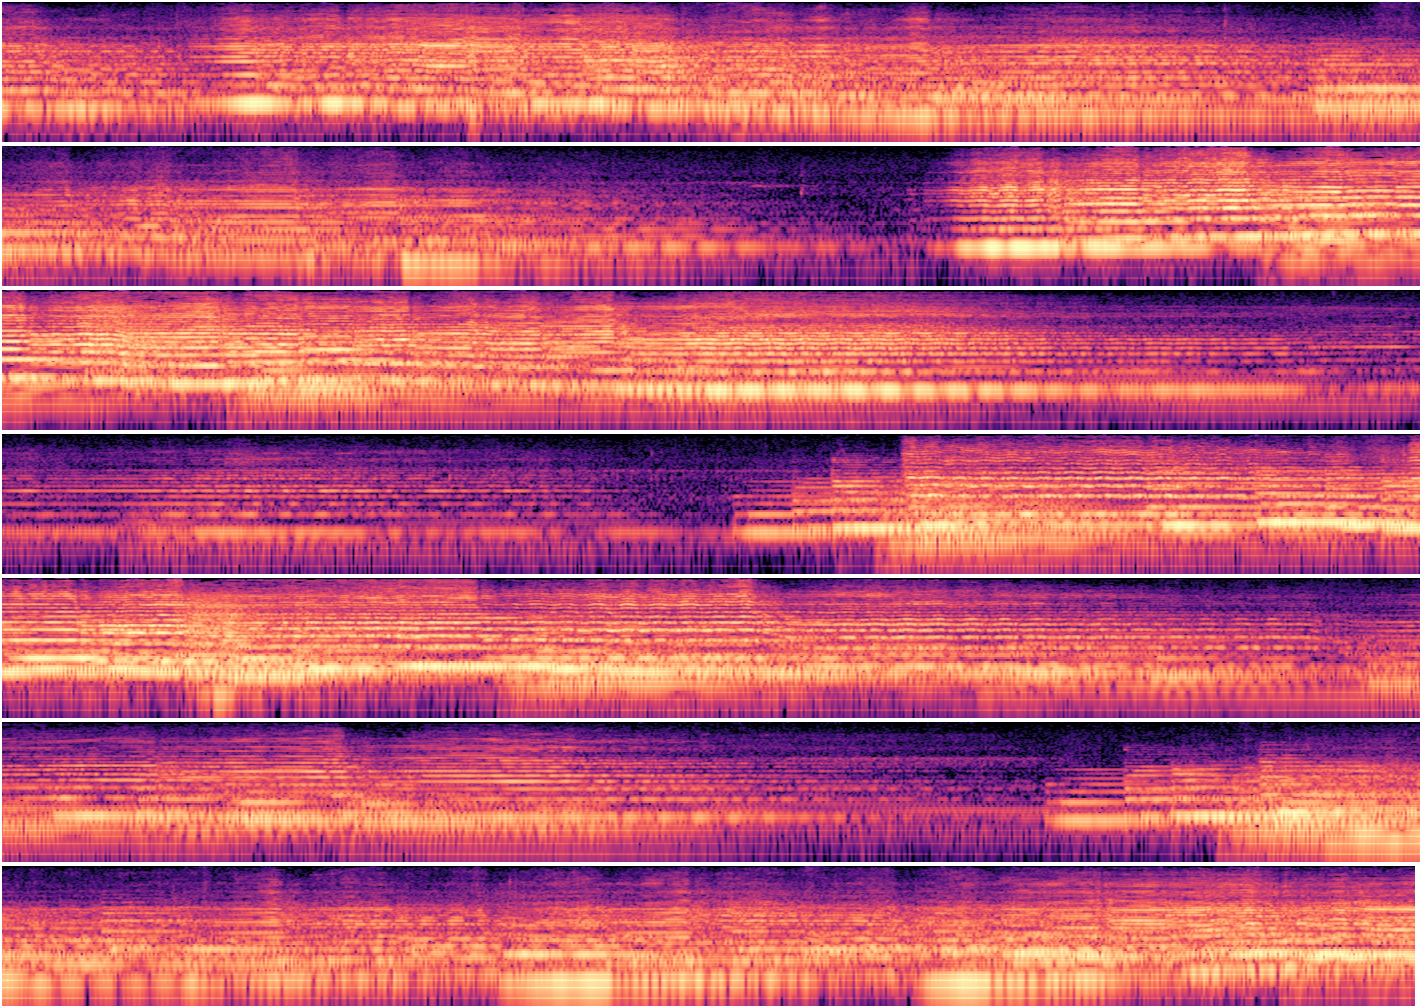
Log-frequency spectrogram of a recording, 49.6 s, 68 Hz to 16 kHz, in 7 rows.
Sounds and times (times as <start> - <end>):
Cello: 0.0 - 49.6.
